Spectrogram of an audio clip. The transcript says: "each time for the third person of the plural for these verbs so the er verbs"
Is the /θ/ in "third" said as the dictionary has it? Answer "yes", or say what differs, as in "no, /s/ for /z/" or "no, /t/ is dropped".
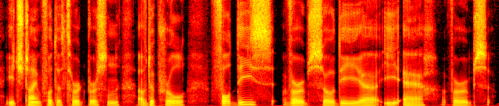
yes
